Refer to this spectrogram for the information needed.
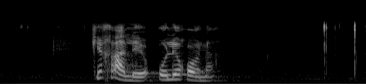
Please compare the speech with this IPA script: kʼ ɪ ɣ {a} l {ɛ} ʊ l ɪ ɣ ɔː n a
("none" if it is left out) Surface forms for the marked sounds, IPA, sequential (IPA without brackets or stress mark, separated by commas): a, ɛ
